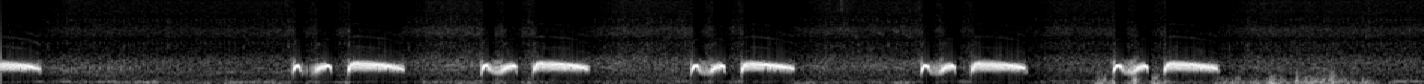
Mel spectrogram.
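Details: Spotted dove kept as a decoy, called very aggressive and vocal, gives five phrases of a quick two-note stutter leading into a sustained mellow coo, with soft low-pitched background noise.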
